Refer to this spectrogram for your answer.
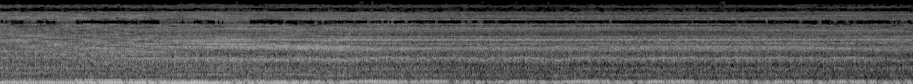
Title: Peugeot 106 - bruit moteur (suite)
